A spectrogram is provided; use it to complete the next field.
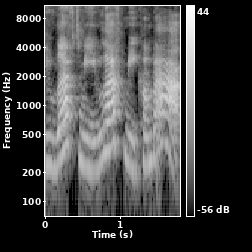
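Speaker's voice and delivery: loud, high, drawn-out meowing voice. Joking that the cat felt left behind: voicing the cat. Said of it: "She's like".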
